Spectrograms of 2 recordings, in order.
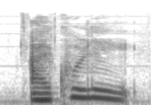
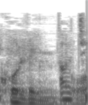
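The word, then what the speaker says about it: workaholic: 알콜릭 어, 소리. 워콜릭.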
